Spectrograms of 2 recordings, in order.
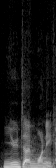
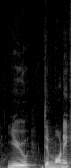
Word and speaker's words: eudaimonic: And that good nutritious meal in psychology world is called eudaimonic happiness. And I'm careful in how I say that, because I think that it's actually pronounced more like you demonic happiness, but I just wanted to clarify that that's not what I'm talking about without it being on the screen.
